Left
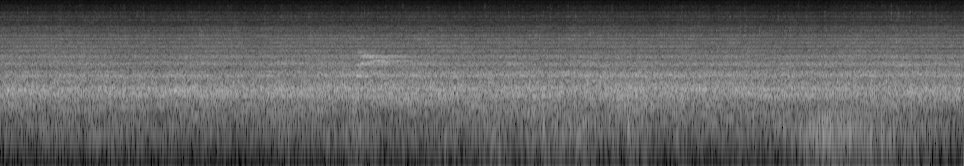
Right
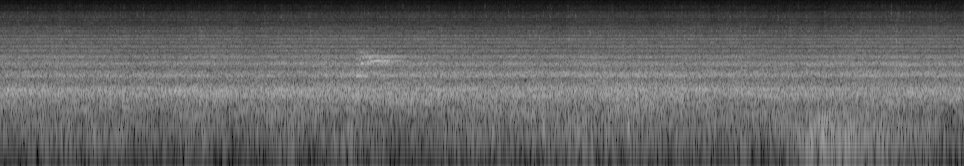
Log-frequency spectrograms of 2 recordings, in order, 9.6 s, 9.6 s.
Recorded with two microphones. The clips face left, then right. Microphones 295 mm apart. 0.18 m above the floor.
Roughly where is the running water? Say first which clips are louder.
Even; centre.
